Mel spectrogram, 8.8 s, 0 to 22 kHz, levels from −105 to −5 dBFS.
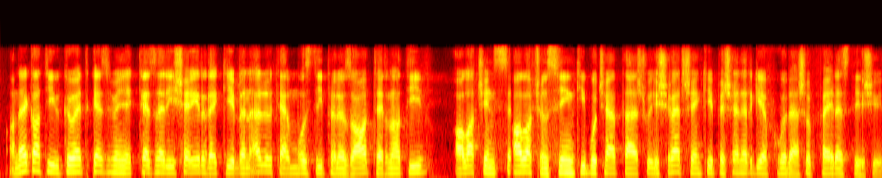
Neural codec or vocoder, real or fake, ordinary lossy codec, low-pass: codec, 16 kHz, 0.8 kbps, ZipCodec; fake; none; 7.2 kHz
